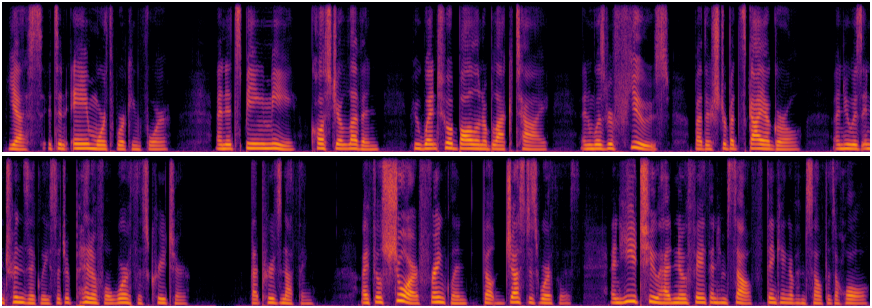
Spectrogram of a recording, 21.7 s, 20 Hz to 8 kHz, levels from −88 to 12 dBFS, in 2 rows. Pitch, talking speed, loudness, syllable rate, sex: 210 Hz, 170 wpm, -18 LUFS, 5.0 syllables/s, female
